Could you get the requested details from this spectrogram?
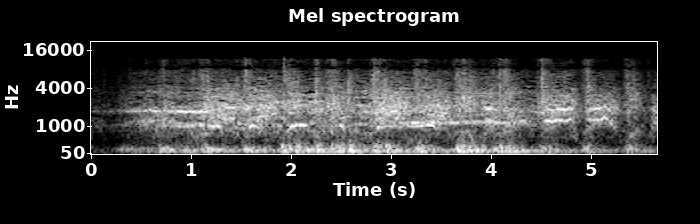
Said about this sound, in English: Iranian schoolgirls pulling off their headscarves and shouting, Death to the dictator.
